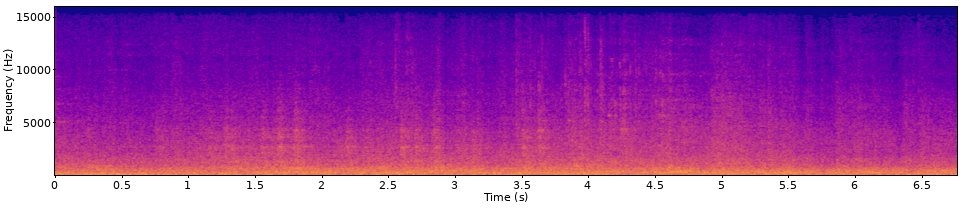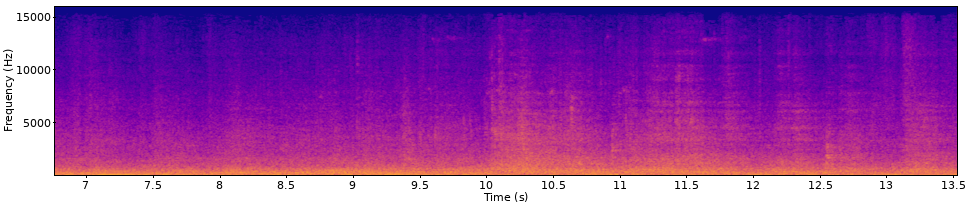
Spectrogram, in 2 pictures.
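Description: Empty autorack freight cars rolling past at close range: a steady rumble of steel wheels on the rails with a low hum underneath, and a few louder clatters about ten seconds in.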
